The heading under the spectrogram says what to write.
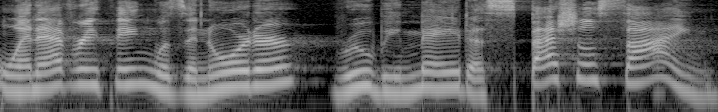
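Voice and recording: Her pitch sits fairly high with lively intonation. The woman speaks at a moderate pace.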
